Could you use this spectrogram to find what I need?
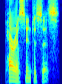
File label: "parasynthesis", American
